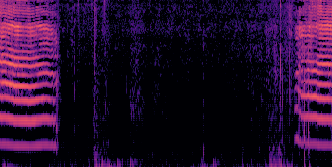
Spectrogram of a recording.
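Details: Pet cat giving a steady, sustained meow at the start, then a quiet pause with faint shuffling, and a second meow that bends upward near the end.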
